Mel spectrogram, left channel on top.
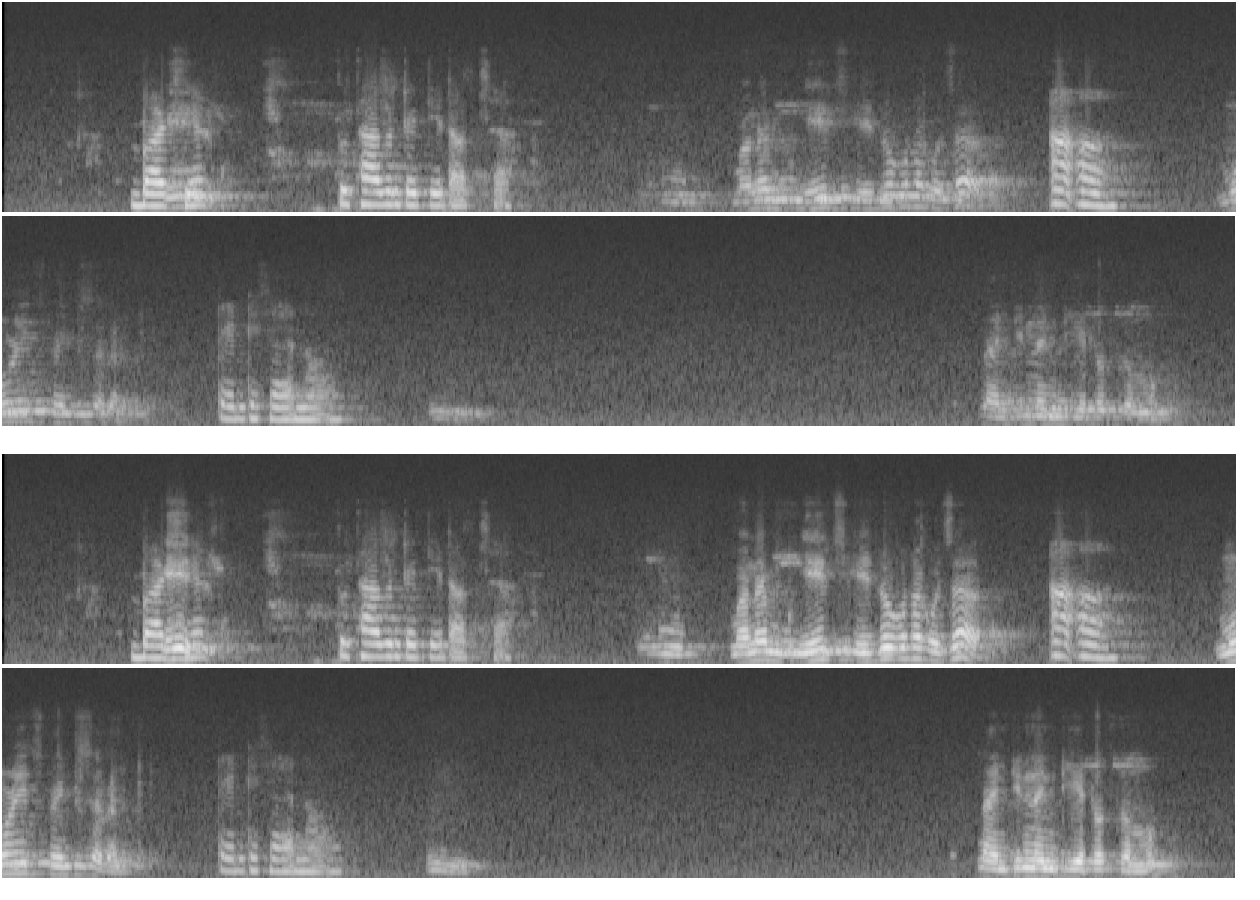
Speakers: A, in the centre; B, on the right (about 50°).
A: বাৰ্থ
B: এইজ
A: ইয় থ
B: উ মানে এই এইযোৰ কথা কৈছা
A: অ অ
B: মোৰ age twenty seven
A: twenty seven অ
B: উ নাইনটিন নাইনটি এইটত জন্ম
